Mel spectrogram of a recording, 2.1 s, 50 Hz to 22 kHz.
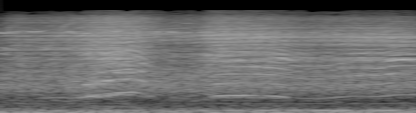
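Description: Five-inch FPV quadcopter (Diatone Roma F5 V2) on take-off, its motors and propellers whining in several high tones whose pitch rises and falls with the throttle, over a steady low rumble.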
